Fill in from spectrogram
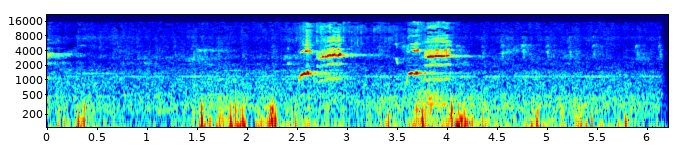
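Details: Rufous treepie (Dendrocitta vagabunda) in a tree at a house gives a few short, rising whistled notes over low rumbling background noise.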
